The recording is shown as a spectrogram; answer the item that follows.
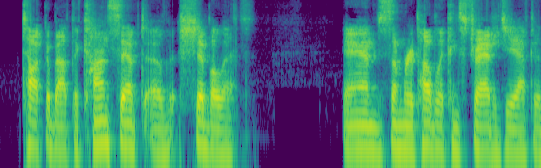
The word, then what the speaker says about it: shibboleth: uh a person crossing the river is made to say the word shibilith and if they mispronounce it and said instead uh say cibilith then they're put to death.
